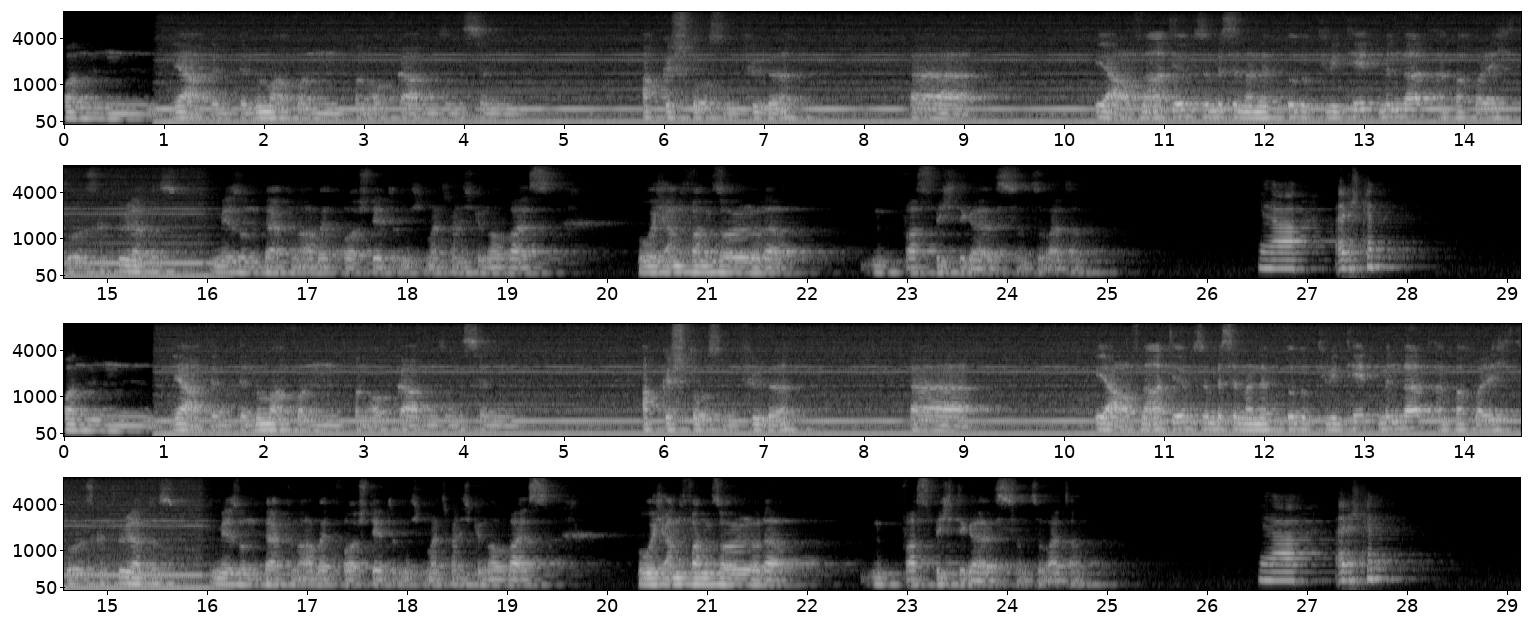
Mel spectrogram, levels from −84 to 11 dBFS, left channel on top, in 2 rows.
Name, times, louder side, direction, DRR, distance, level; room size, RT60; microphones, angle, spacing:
voice 1, 0.0-4.6 5.8-7.4 8.5-9.1 10.3-15.7 16.0-19.4 20.3-21.9 22.6-24.8, right 2 dB, 35° right, 4 dB, 0.7 m, -25 dB
sound 1, 0.9-16.0, equal, 80° right, 1.5 m, -31 dB
voice 2, 26.5-27.7, left 1 dB, 25° left, 5 dB, 0.7 m, -28 dB
15.5 x 5.1 x 2.9 m, 1.3 s
head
